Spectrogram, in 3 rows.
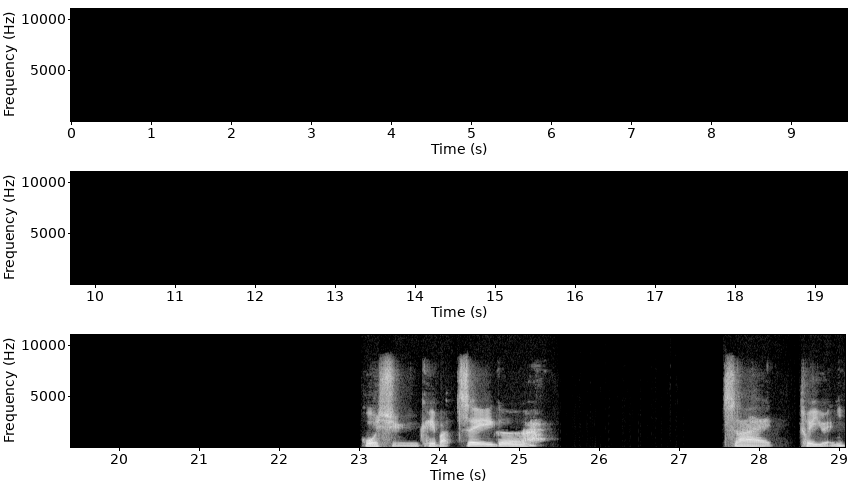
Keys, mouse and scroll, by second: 10.1 typing, 11.5 ctrl+s, 13.2-19.1 drag, 22.5 click, 22.5-23.3 typing, 22.5 click, 25.6-29.0 drag.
